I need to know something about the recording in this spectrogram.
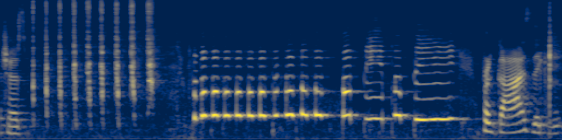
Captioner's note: audible high pitched noises made with mouth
